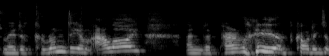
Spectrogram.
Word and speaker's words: corundum: which does but the shooting script does say corundum she does pronounce it correctly um the computer announces that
